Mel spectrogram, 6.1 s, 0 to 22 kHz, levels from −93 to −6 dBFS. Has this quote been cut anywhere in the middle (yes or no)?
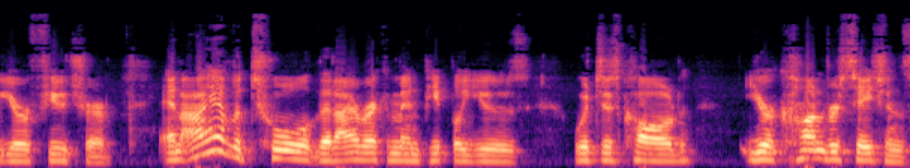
no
